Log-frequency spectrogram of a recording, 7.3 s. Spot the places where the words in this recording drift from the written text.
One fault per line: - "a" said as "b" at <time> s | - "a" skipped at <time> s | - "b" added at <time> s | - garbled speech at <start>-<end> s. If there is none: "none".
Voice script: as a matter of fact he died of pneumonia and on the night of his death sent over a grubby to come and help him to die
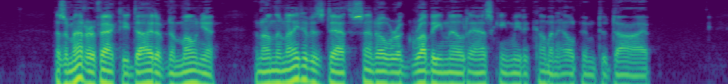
- "note asking me" added at 4.4 s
